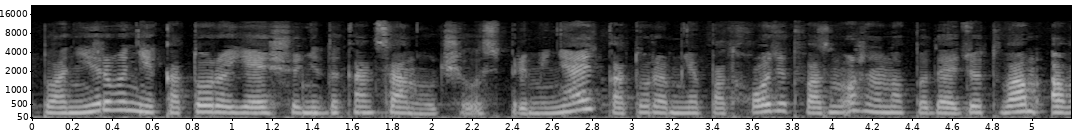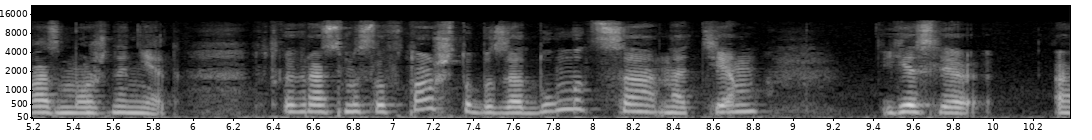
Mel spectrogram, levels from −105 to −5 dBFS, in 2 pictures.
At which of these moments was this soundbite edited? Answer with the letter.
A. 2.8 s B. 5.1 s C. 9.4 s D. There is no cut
A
